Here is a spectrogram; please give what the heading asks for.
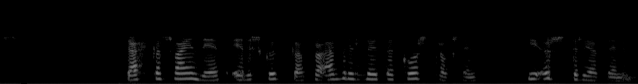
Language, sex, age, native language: Icelandic, female, 30-39, Icelandic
